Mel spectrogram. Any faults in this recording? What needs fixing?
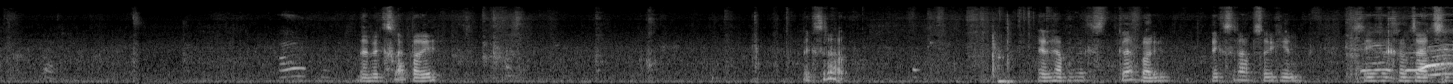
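From 1.35 to 1.84 s the audio stalls, with a 0.47 s fading buzz filling the gap. This call audio freeze is likely an emptied jitter buffer from delayed packets. Nothing is lost, but playback runs 0.47 s later afterwards.

From 7.58 to 9.30 s a jitter buffer speed-up plays the audio at about 127% speed with unchanged pitch, trimming roughly half a second of pitch-period slices to shed accumulated delay.

Fixing the network path's packet delay variation, and letting the buffer shrink more gradually, would prevent both the stall and the audible hurrying.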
